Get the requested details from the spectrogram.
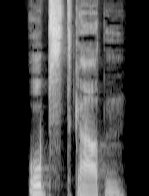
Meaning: orchard
- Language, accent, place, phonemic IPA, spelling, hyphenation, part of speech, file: German, Germany, Berlin, /ˈoːpstˌɡaʁtn̩/, Obstgarten, Obst‧gar‧ten, noun, De-Obstgarten.ogg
